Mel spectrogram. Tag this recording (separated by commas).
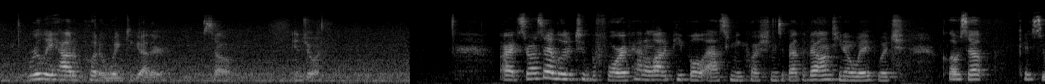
Speech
